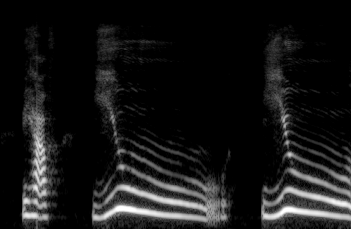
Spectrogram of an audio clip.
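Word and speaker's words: ю: end y plus o plus o we have yu yu like the word you. yu yu famous name Yulia Yulia yu And the most important letter in Russian is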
